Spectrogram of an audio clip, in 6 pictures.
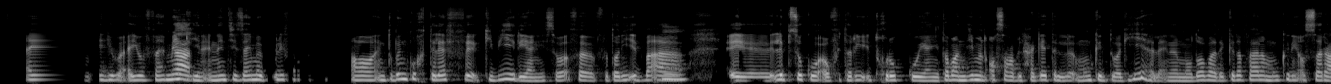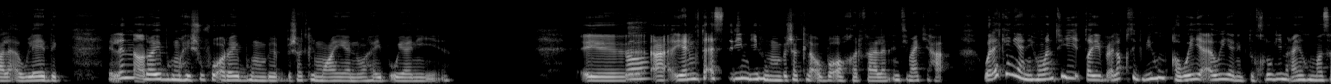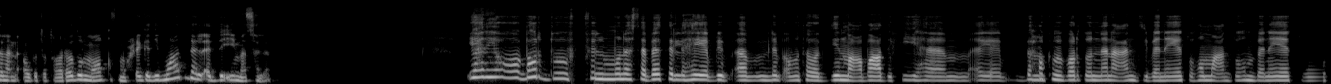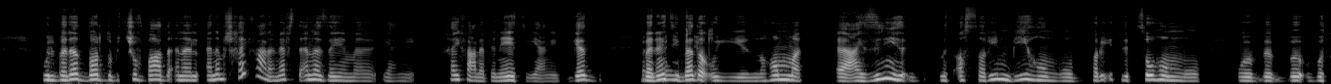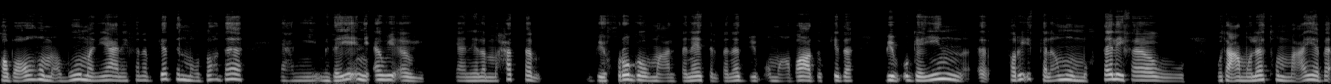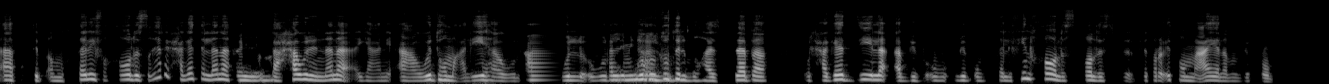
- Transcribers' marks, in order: tapping; distorted speech; unintelligible speech
- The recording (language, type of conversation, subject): Arabic, advice, إزاي اختلاف القيم الدينية أو العائلية بيأثر على علاقتك؟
